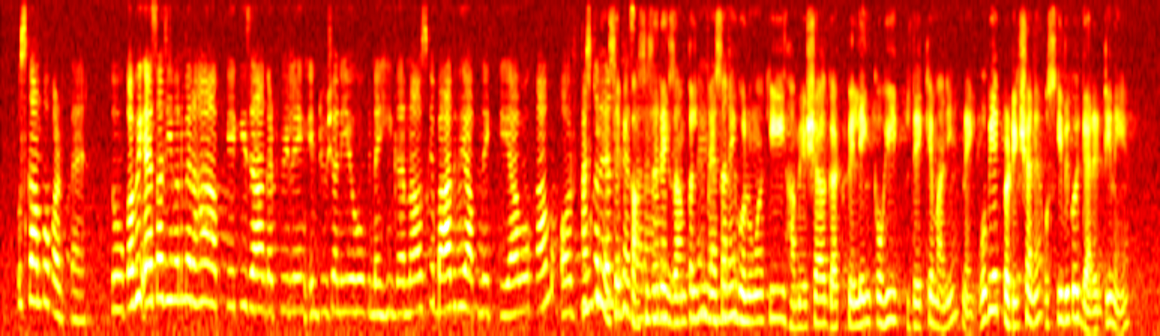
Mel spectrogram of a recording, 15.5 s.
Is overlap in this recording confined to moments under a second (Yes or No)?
No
